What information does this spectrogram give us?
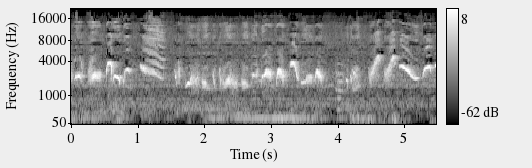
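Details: Energetic wambi bird song, a continuous run of varied bright whistled notes, some rising, some falling, strung together without pause, with a faint low hum underneath.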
